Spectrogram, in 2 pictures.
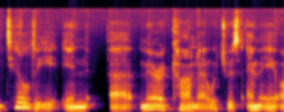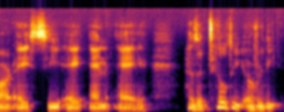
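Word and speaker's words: Maracanã: pronounced kind of like maracana in portuguese at least so with an emphasis on that last syllable so i'm sorry about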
